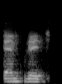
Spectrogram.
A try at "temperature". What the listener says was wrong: टी तो बोलते ही नहीं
